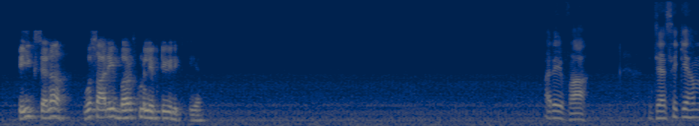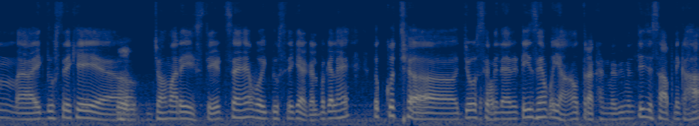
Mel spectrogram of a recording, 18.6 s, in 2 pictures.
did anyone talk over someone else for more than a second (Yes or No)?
No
